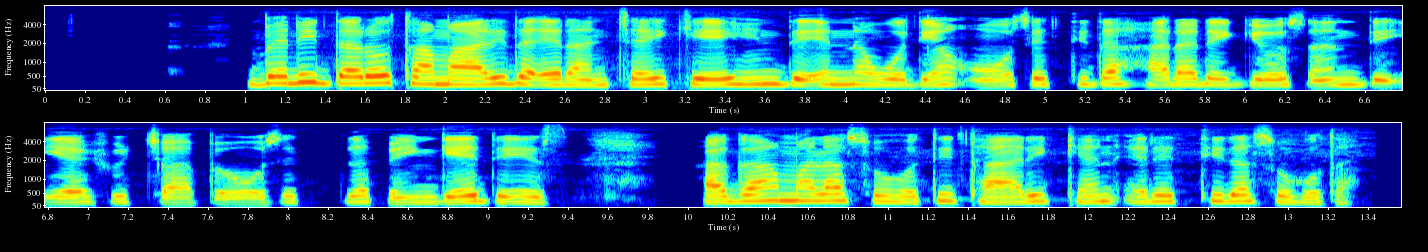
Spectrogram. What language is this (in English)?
Wolaytta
